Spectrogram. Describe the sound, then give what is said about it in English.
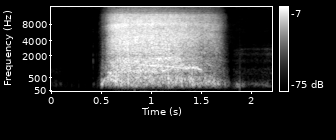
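A voice imitates one long, forceful sniff through the nose, the sound of a young man in a truck's passenger seat snorting a line of something, a hissing, breathy snort lasting just over a second, loud with nothing else around it. “And I looked over there at him, and he is sniffing, snorting a line of something in my truck.”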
